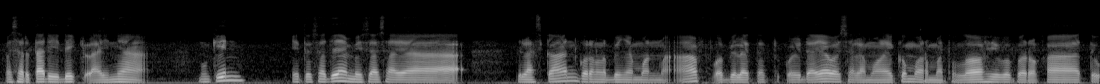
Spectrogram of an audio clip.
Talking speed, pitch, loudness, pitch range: 100 wpm, 110 Hz, -25 LUFS, 105-120 Hz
